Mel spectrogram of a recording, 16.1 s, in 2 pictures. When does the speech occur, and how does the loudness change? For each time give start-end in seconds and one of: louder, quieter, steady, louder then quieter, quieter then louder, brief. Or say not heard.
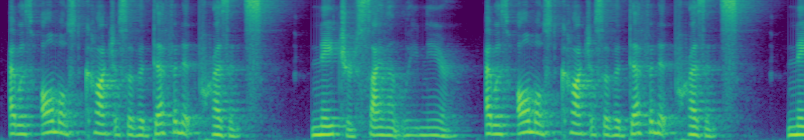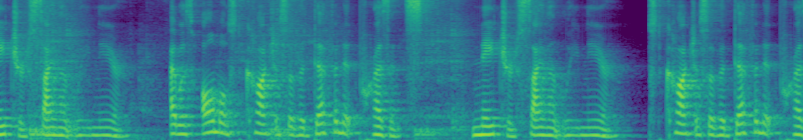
0.1-16.0 steady.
